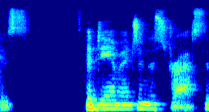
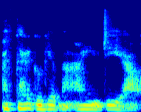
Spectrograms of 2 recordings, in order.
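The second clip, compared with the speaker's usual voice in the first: whispered speech; 2 semitones lower than usual. Retelling whispering to her husband in the middle of mass: retelling a whisper. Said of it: "I whispered to him".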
